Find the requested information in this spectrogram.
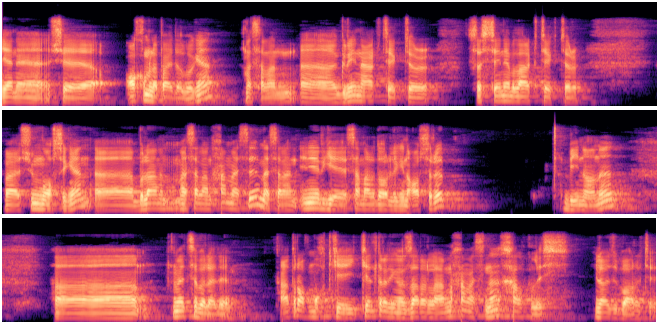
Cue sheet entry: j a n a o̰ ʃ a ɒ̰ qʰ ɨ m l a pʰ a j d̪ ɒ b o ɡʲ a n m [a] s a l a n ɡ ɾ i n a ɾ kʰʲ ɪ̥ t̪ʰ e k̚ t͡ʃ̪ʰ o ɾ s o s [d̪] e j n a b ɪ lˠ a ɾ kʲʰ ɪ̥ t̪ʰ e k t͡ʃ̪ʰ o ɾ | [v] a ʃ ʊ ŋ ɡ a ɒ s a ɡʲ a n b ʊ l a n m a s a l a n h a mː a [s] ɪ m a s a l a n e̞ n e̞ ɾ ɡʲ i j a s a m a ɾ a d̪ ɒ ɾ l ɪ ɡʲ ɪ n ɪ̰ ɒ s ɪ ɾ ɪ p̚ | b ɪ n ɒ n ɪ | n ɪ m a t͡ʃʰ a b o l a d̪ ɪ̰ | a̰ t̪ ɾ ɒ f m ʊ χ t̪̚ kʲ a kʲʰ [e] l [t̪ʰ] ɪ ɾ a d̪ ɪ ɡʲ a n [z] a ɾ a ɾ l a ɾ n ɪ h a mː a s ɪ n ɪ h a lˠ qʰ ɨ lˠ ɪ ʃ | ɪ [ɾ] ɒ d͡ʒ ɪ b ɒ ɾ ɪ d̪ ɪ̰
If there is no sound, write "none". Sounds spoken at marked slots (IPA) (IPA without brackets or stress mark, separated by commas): a, t̪, v, s, e, t̪, z, l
